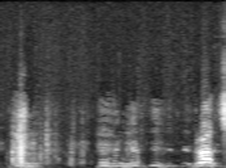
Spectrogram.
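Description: A man shouts commands.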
